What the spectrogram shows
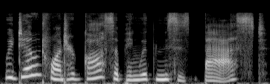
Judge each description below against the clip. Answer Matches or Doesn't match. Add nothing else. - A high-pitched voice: Matches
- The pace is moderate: Matches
